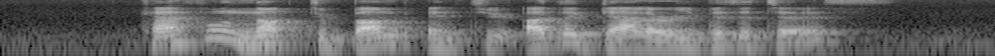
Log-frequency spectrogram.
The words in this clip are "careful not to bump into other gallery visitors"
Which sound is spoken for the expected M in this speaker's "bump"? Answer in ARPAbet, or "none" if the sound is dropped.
M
